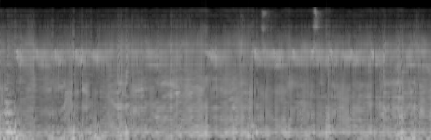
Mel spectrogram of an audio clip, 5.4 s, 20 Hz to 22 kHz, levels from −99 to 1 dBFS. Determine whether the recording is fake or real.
fake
